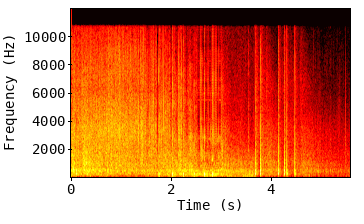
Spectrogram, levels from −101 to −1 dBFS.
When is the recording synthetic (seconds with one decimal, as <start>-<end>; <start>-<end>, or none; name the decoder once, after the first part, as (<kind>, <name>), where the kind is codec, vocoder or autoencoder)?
2.5-3.0 (vocoder, BigVGAN v2)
